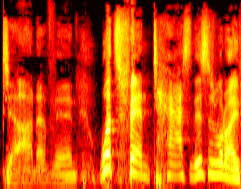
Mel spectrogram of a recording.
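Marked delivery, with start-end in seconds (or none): 0.0-0.8 mock mourning. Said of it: "the guy's just like".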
